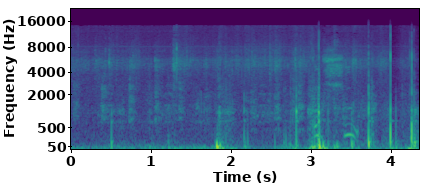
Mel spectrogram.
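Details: Dogs at play on a farm: scattered short yips and sharp thuds over a low rumble, with two brief tonal whines or yelps near the end amid bursts of scuffling noise.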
